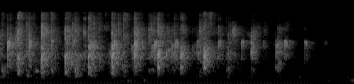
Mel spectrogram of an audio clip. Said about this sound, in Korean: 무대에 올라오실 때 큰 박수 부탁드리겠습니다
